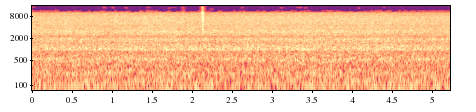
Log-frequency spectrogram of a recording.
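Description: Steady flight-deck noise of an Airbus A380 in flight: the rush of airflow over the nose and the air-conditioning hum, at an even level, with one faint tick about two seconds in.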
